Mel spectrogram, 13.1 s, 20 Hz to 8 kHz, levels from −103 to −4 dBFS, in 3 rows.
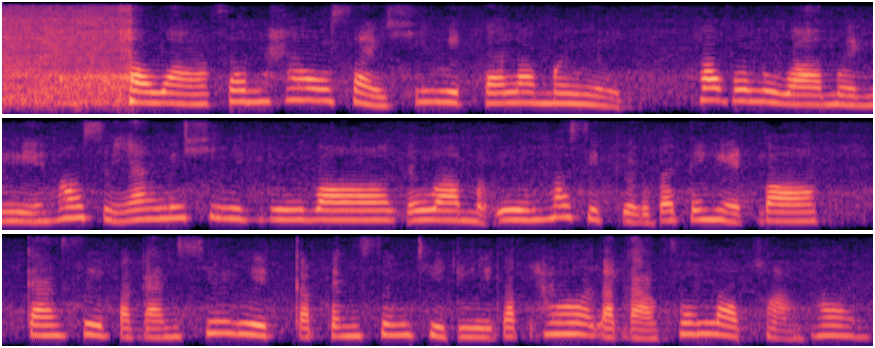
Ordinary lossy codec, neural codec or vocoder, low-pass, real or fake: AAC, 48 kbps; codec, 16 kHz, 4 kbps, FreqCodec, larger model; 7.2 kHz; fake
